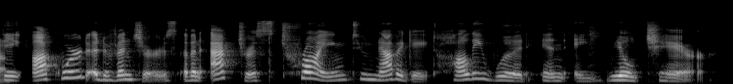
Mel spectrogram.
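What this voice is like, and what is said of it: Put-on cool voice. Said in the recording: “do my really cool voice ... It's going to hurt my voice.”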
